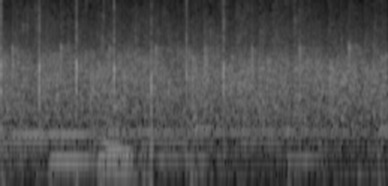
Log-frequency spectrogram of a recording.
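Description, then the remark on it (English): An audience gives a clap out for those who may have just prayed a prayer for the first time, many hands clapping in a dense, continuous patter with a few sharper claps standing out, along with faint low tonal sounds underneath. “Can we have a clap out for those who may have just prayed that prayer for the first time?”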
